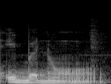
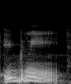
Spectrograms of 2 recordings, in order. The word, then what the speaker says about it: ibnu: Nah, ini bacanya ibnu, ya. Ini sebetulnya ada alif karena dibacanya dilanjut, jadi alifnya tidak ada. Pak Teguh, terima kasih. Nah, ibnu ini badal, makanya dibaca rofa. Badal mengikuti mubdal minhunya, maka dibaca ibnu, ya. Tidak boleh ibni, tidak boleh jadi idofah,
